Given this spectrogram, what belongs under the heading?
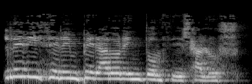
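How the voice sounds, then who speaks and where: A woman who works as a reporter and storyteller, telling a children's tale aloud in a lively, playful way and acting out the characters. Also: high-pitched, unhurried, reverberant.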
